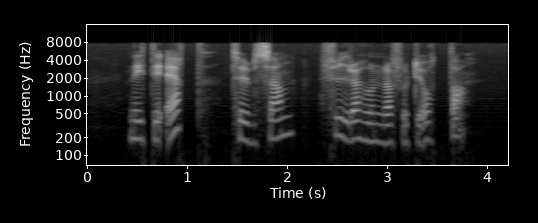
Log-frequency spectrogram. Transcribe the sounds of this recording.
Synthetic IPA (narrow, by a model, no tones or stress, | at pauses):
nɪt̪ːɪʔɛt̪ʰː | ʉ̟ːsən | fyːɾaɦɵnd̪ɾafœʈːɪɔt̪ːa̰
